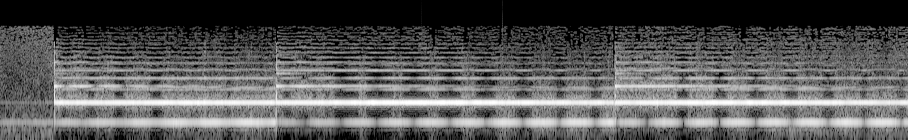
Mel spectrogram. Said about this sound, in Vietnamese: Và nếu mà là chuông tụng kinh, vô chuông mở để vô thời kinh thì tiếng chuông sẽ là như thế này.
